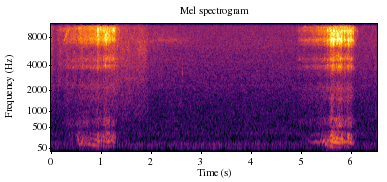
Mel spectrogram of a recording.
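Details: Sleeping Puggle (small dog) snoring: two rough, snorting snores about five seconds apart over quiet room noise.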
